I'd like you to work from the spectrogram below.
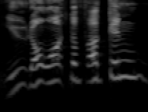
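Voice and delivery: normal talking voice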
